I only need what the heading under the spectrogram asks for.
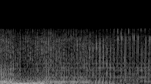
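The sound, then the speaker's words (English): A cartoon pig's fart sound effect as it tries to blow down a brick house: a long, low, buzzy rumble that holds steadily for about a second and a half, breaking into quick sputtering flutters toward the end, with no talking. “How do my farts not blow the house down?”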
